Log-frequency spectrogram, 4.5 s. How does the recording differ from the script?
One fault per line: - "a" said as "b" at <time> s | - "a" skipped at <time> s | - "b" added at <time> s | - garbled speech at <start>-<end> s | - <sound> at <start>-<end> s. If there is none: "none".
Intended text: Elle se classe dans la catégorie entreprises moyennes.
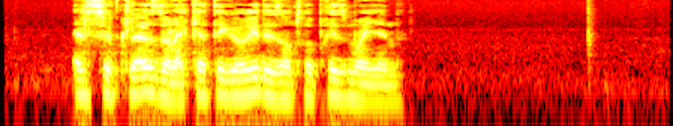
- "des" added at 1.7 s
